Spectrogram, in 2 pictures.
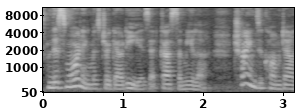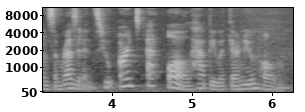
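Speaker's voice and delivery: ordinary delivery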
